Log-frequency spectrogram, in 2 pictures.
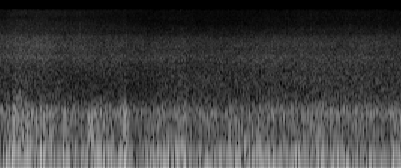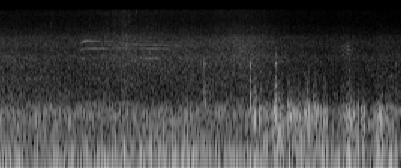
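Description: Steady wind buffeting the microphone over the wash of small waves running up the sand, most of the noise a low rumble.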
